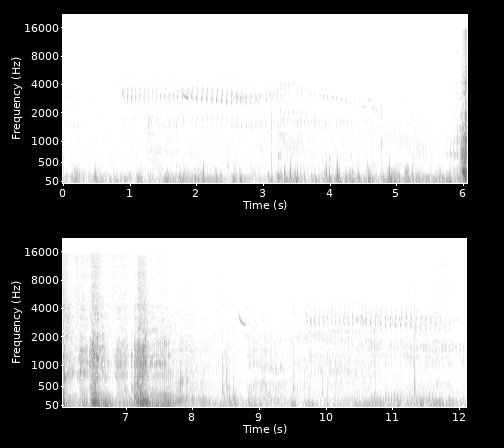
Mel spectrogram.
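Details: Lions in a stand-off growl in deep, rumbling runs broken by harsh snarling bursts, while a high buzz drones behind.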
